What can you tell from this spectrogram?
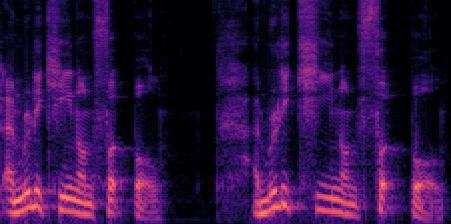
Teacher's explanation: in the construction keen on, the stress should not be on the word on. The sentence stress should not be on the word on.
